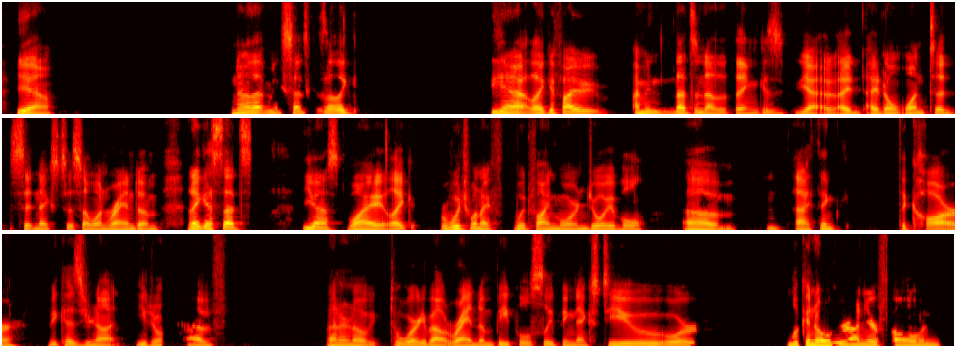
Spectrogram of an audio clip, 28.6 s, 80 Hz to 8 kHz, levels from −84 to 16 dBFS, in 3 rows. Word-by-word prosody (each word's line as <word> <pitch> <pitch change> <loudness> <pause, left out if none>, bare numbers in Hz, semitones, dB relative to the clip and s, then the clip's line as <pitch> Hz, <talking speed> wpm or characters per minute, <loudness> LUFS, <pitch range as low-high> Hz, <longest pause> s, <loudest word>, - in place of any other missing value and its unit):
Yeah. 120 -4 +4 1.8
No, 155 +1 +3
that 155 +2 +5
makes 160 -4 -4
sense, 155 -5 -1
'cause 140 +2 -11
I 155 - +2
like 145 -4 +1 1.3
Yeah, 165 -5 +5
like 125 +2 +2
if 140 +2 -1
I 160 -1 +4 0.4
I 140 - +2
mean, 140 -1 0
that's 140 -1 +3
another 120 -3 -1
thing, 100 -2 -2
'cause, 115 +5 -7
yeah, 130 -2 +1
I 105 +2 +1
I 115 0 -1
I - - +3
don't 65 - 0
want 120 0 0
to 110 -2 -2
sit 205 - -3
next 115 -2 -3
to 105 - -5
someone 110 0 -1
random, 100 0 -1 0.3
and 145 - +4
I - - +7
guess 190 +2 +3
that's 150 -3 +4 0.5
You 150 +1 +4
asked 150 0 +1
why, 130 -3 +4
like, 110 -1 0 0.2
which 135 +3 +3
one 145 -3 +2
I 125 - +1
f 120 +1 -11
would 125 -4 -2
find 115 -2 0
more 115 -1 -2
enjoyable, 105 -2 -3 0.4
um, 105 -2 +1 0.3
m 130 -3 -7 0.2
I 110 -2 +2
think 125 +2 -3 0.6
the - - -3
car, 105 +7 0 0.3
because 115 -2 -4
you're 130 0 -4
not 110 -2 -2
you 120 - -2
don't 115 -1 -5 0.3
have 110 0 -5 1.0
I 120 - +1
don't 115 0 0
know, 105 -1 0
w 105 - -9
to 115 - -6
worry 105 +1 +1
about 110 -1 0
random 105 +1 0
people 110 -1 -4
sleeping 115 +1 -4
next 110 +3 -6
to 115 - -4
you, 115 +1 +1
or 100 -2 -1 0.9
looking 130 +2 +4
over 125 0 +6
on 120 - +2
your 115 -2 +3
phone. 120 +1 0
115 Hz, 160 wpm, -23 LUFS, 110-130 Hz, 1.8 s, I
